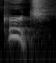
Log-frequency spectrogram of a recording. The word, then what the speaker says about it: Krč: It was spelled Krc, and it's pronounced Krč, like Krček. It's church something, and we had a great time together.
